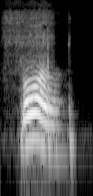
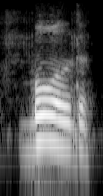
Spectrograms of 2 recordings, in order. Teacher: the d is deleted or dropped after the l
